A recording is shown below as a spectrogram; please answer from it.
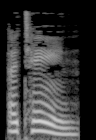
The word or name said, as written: etain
